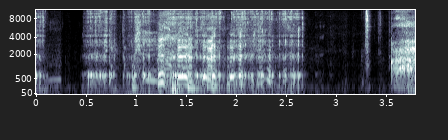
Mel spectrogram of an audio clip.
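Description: slurping a hot drink

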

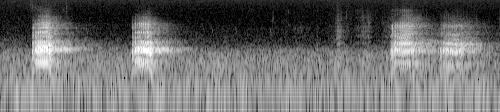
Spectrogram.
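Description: raven cawing

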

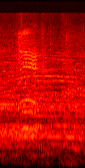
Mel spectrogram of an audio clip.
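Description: audience cheering

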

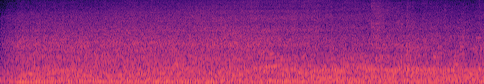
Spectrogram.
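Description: road traffic noise

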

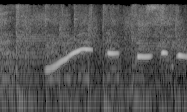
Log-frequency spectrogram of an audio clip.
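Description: person whistling

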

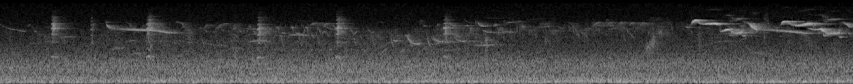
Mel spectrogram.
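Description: northern parula song

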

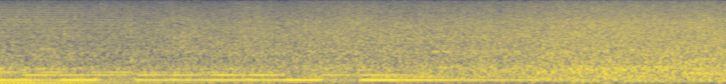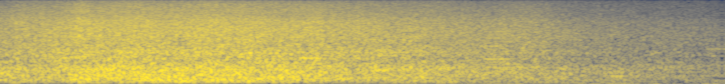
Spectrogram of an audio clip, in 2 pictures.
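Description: ocean waves surging

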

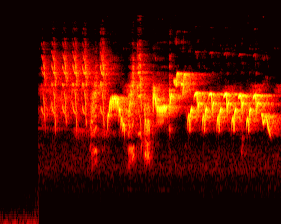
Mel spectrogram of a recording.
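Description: house wren song

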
